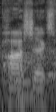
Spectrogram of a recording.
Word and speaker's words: PoshXX: We got PoshXX versus McCray. The X is silent. X is always silent.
